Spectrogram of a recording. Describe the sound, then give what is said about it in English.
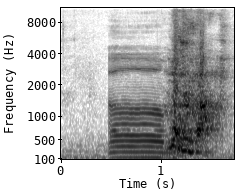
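A person sneezes toward a TV instead of away from the microphone: a single loud sneeze, a sustained pitched vocal 'ah' build-up, then a sharp, noisy burst of air that fades out quickly. “Sneeze away from the microphone.”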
